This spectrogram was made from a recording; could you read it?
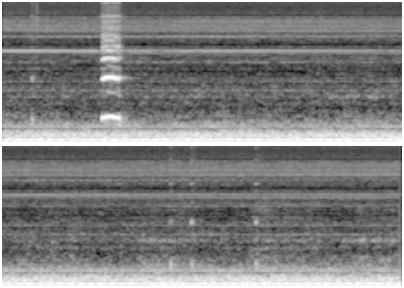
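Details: Kitchen electrical outlet that began making noises after making coffee: a single short, high chirping squeak over low room rumble, at unpredictable intervals with varying pitch; intermittent squeal, cause unknown.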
